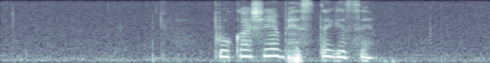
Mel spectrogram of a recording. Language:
Bangla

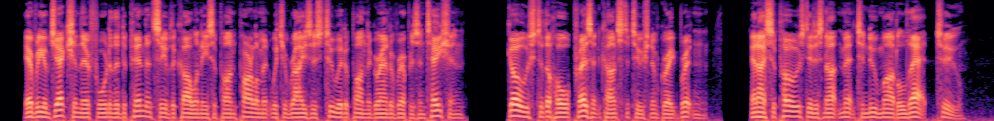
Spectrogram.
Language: English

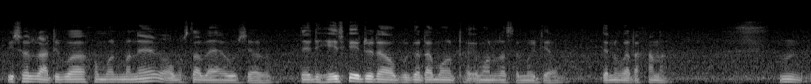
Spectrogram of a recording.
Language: Assamese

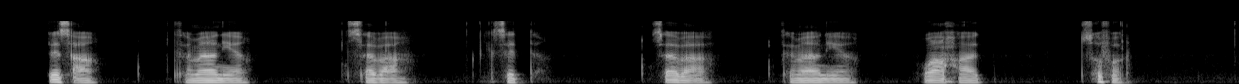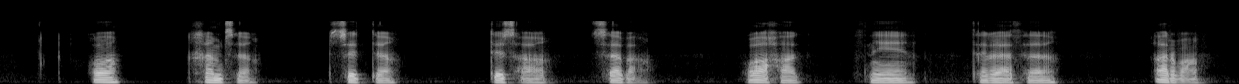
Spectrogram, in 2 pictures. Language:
Gulf Arabic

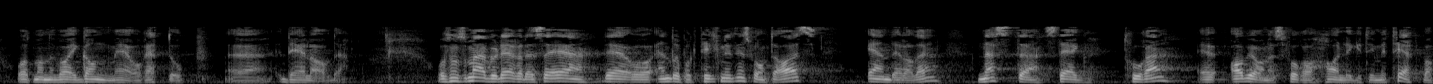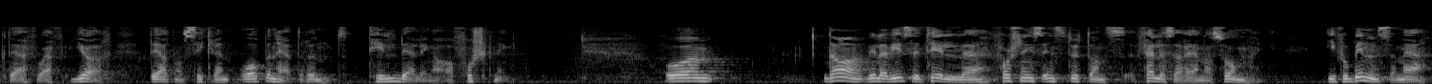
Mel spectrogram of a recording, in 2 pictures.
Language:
Norwegian Nynorsk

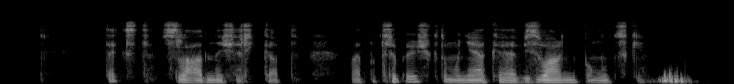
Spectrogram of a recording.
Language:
Czech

